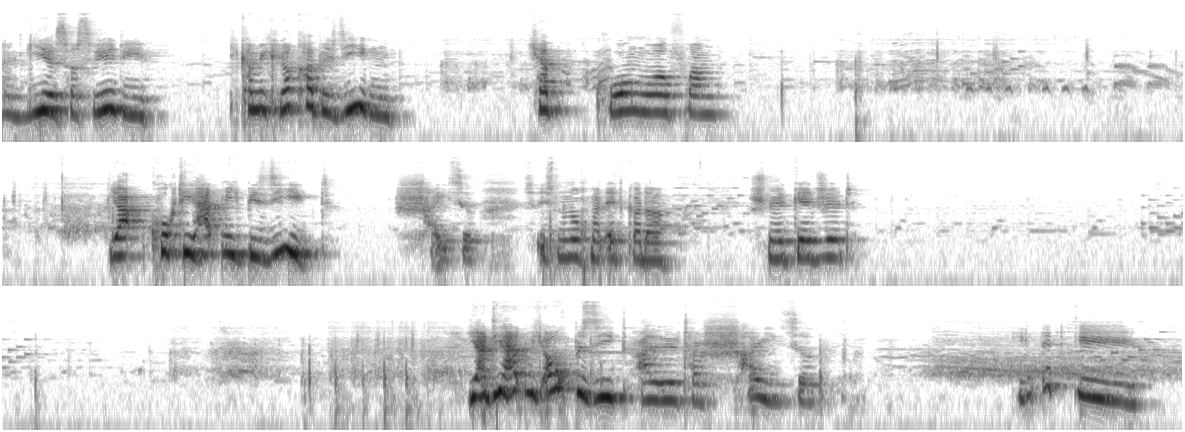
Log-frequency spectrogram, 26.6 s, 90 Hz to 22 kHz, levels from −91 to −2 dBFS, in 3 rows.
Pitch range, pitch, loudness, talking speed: 280-365 Hz, 315 Hz, -24 LUFS, 85 wpm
